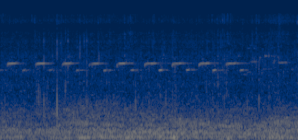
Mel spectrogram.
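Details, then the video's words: A great tit sings in cold, freezing rain in a garden, a quick, even run of about ten high-then-lower two-note phrases over a steady low rumble of rain and wind. "Can you hear that great tit singing?"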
